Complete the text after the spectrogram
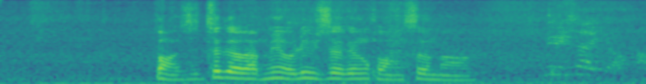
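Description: A man asks a question close by.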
